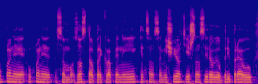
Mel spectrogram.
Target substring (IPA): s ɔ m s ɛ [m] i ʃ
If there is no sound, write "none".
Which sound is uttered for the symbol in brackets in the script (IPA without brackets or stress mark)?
m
